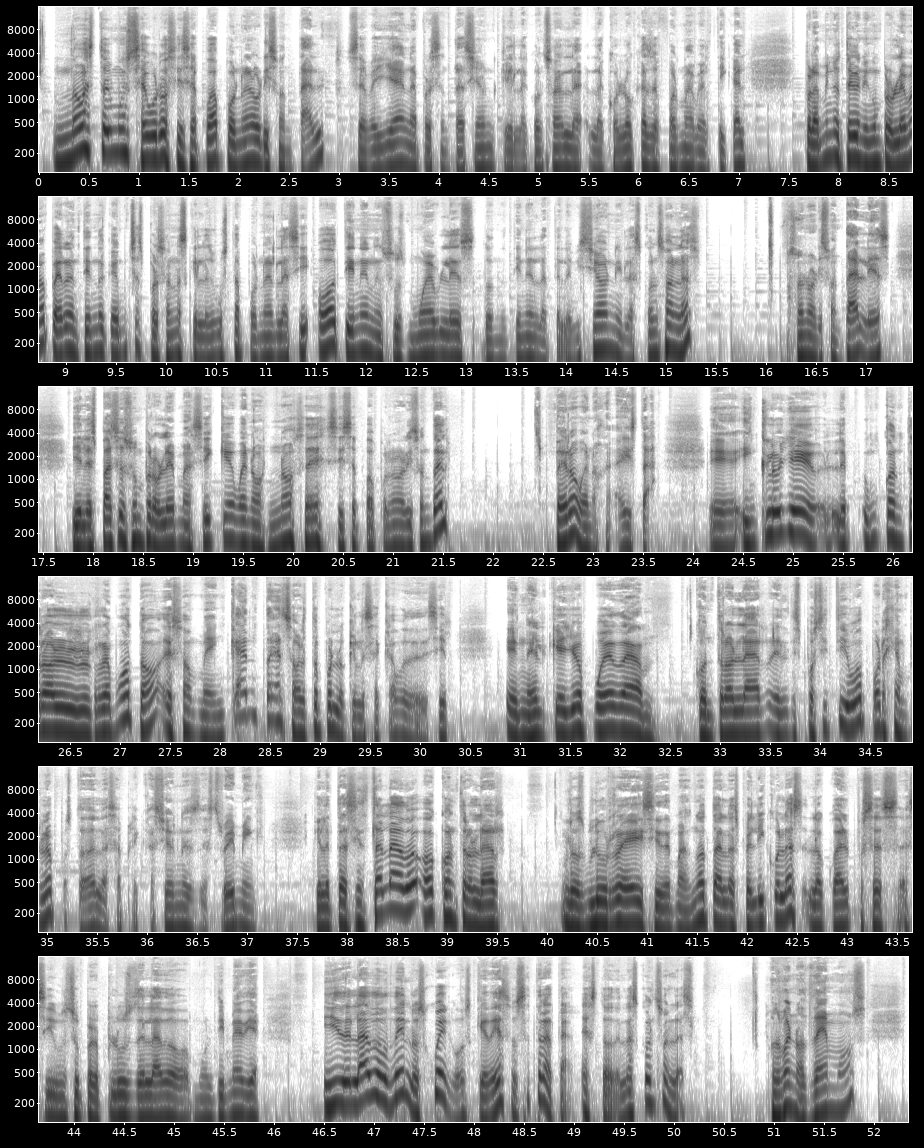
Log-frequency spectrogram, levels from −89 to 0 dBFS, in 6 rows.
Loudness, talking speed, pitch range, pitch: -23 LUFS, 170 wpm, 115-155 Hz, 130 Hz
